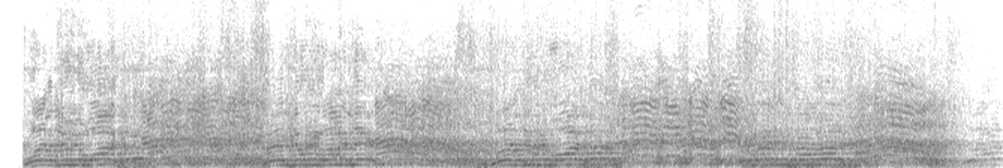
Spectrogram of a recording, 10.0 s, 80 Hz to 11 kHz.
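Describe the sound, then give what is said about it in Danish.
A large crowd of protesters at a climate march in Aarhus in 2019 chants the slogan "Climate Justice" in unison, its rhythmic phrases rising and falling in steady cycles, loud, with background chatter mixed through the throng. “Ja, Climate Justice, det her, det var fra klimastrækken i Aarhus i 2019”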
